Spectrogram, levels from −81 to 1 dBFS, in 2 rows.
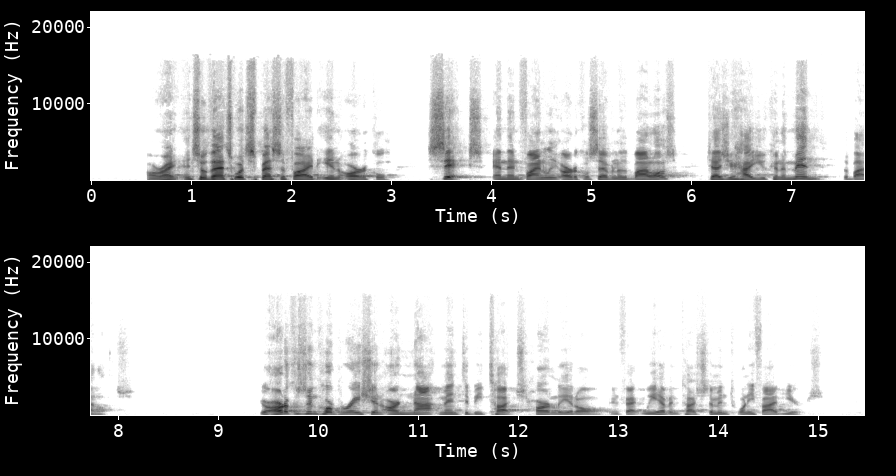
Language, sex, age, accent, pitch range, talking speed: English, male, 50-69, American, 135-170 Hz, 185 wpm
